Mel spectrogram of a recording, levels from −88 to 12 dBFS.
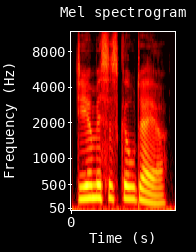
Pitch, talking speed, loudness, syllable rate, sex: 210 Hz, 135 wpm, -16 LUFS, 3.8 syllables/s, female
